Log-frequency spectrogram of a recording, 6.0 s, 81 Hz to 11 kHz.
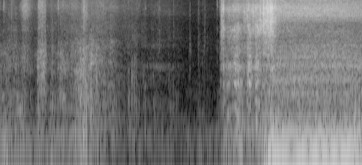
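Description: BMW N52 straight-six petrol engine cranked by the starter and catching almost at once, about two-thirds of the way in, then running steadily at idle.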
